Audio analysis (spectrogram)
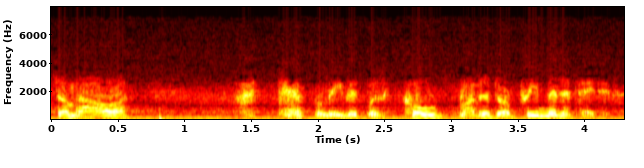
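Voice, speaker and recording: A deep-voiced, outwardly grieving widower played by a male actor in a 1970s radio drama. He speaks with measured, halting politeness, smooth but evasive and calculating. The old broadcast is muffled, with noticeable hum. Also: expressive, lightly acted. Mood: insistent, hesitant.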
